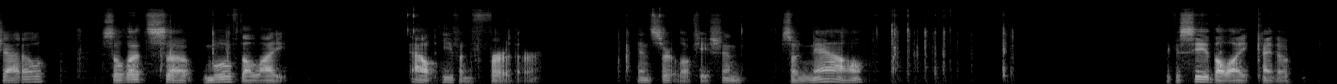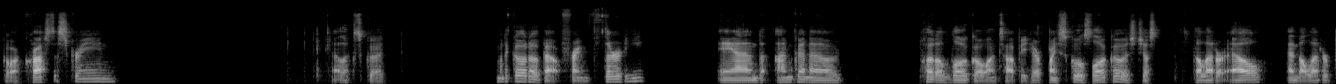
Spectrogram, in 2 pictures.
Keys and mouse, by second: 1.6 g, 6.2 i, 9.3 shift+Left, 10.0 space, 16.5 space, 18.4 click.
